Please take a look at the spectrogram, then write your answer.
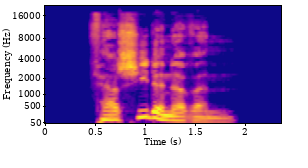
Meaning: strong dative masculine/neuter singular comparative degree of verschieden
- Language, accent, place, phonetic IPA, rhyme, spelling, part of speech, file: German, Germany, Berlin, [fɛɐ̯ˈʃiːdənəʁəm], -iːdənəʁəm, verschiedenerem, adjective, De-verschiedenerem.ogg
